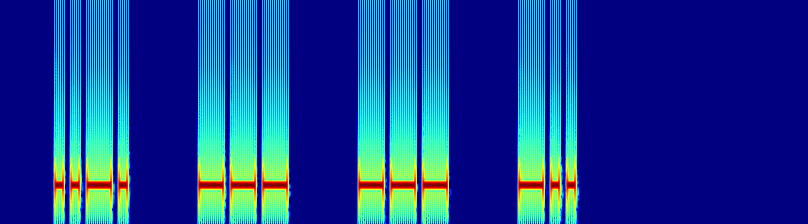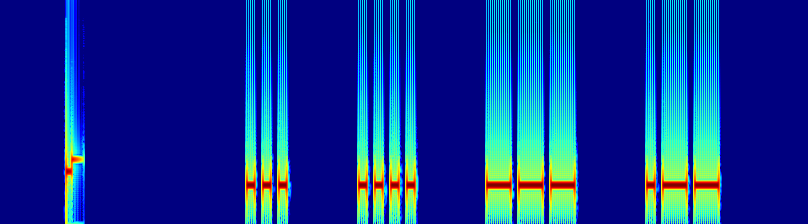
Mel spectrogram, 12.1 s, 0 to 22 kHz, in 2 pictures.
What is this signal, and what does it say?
Morse code, heard as a keyed tone, about 20 wpm, spaced as for 11 wpm, 700 Hz. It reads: FOOD SHOW
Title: 3x Character Spacing - Top 500 Words - 20wpm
